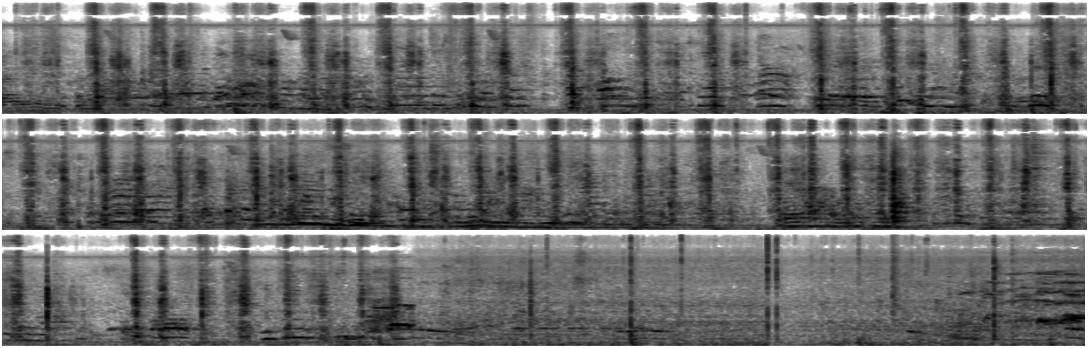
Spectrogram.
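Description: Chef's knife chopping green onions on a plastic cutting board: a quick, even run of blade taps on the board, about two or three a second, which stops a few seconds before the end.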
